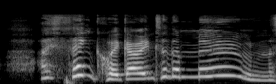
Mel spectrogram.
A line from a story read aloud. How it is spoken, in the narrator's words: said Joe, panting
